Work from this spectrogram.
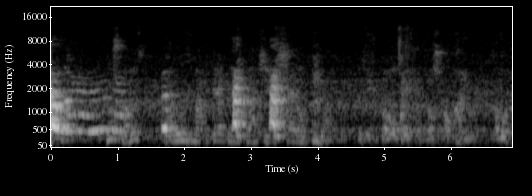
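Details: A dog making a meow-like sound at a cat: a wavering, tonal, whining cry in the first second, followed by several short, sharp vocal bursts and softer mewing notes that fade toward the end.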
